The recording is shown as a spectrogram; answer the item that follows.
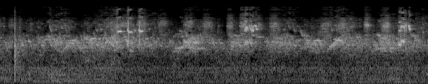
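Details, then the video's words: Several budgerigars warble and chirp nonstop, a bright, scratchy chatter swelling in short waves with a few sharp squeaky notes. "budgies parrots"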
